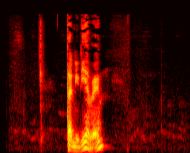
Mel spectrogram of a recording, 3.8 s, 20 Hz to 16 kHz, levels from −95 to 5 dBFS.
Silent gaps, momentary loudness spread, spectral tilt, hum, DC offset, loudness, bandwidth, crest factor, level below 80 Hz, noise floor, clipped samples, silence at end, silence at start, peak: none; 20 LU; -5 dB/octave; none; under 0.1%; -24 LUFS; 11.5 kHz; 26 dB; -62 dBFS; -72 dBFS; under 0.1%; 1.75 s; 0.8 s; -2 dBFS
